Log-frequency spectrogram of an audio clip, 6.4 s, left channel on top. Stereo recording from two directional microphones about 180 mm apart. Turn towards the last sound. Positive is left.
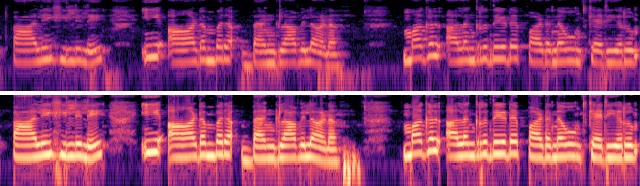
turn(degrees=-55)  # may be behind; listen again after turning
